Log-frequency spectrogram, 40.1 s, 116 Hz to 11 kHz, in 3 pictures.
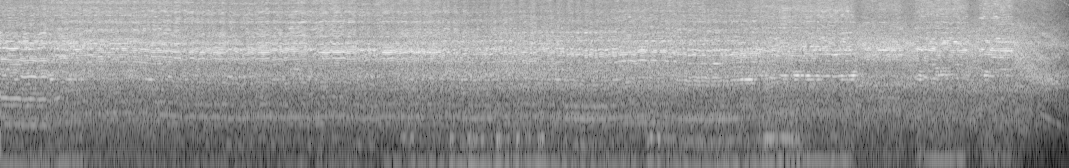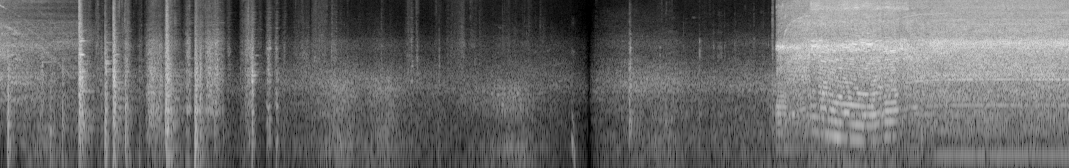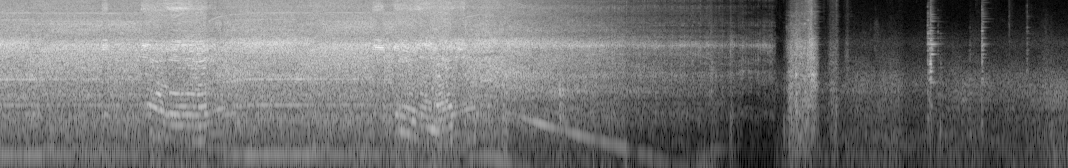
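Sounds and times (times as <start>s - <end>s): angle grinder cutting steel tube: 0.0s - 14.5s, 23.0s - 37.0s.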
